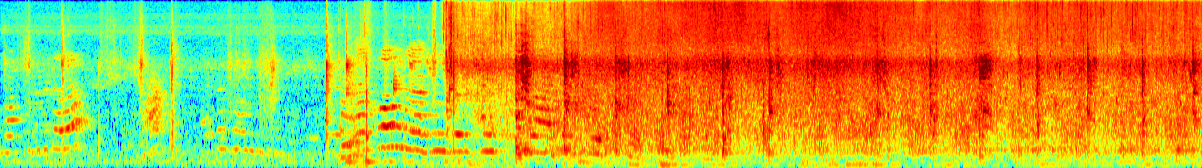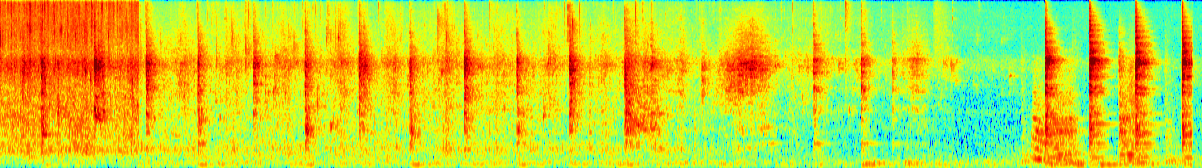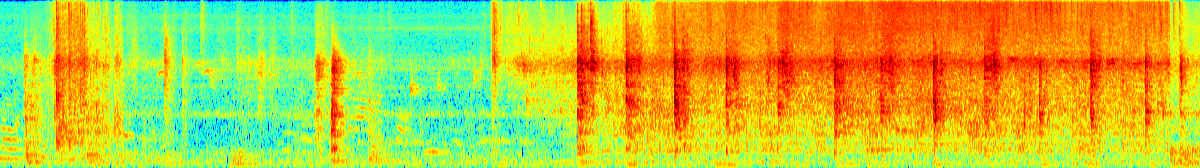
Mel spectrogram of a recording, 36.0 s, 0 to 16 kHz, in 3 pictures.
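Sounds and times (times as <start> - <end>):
dough frying in hot oil: 4.4 - 23.6, 29.0 - 36.0.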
